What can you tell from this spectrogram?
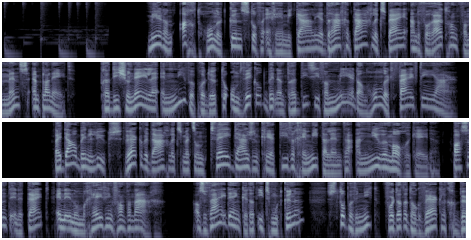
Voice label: Voice Over NL; DowChemical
